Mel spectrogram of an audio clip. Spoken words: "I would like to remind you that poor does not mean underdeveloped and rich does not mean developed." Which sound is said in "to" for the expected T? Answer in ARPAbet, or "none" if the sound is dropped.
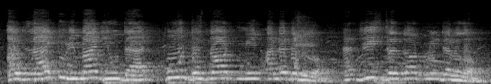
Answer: T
